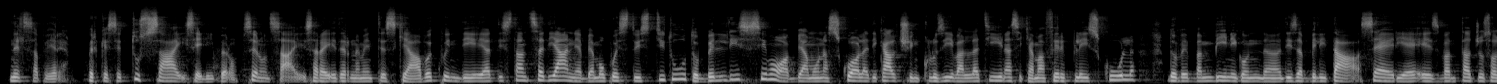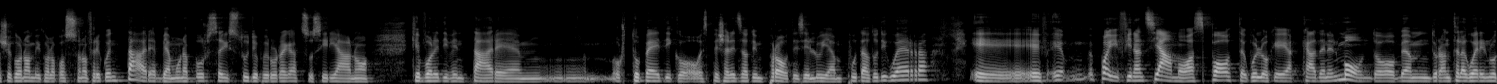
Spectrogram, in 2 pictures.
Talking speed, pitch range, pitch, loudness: 180 wpm, 150-175 Hz, 160 Hz, -27 LUFS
